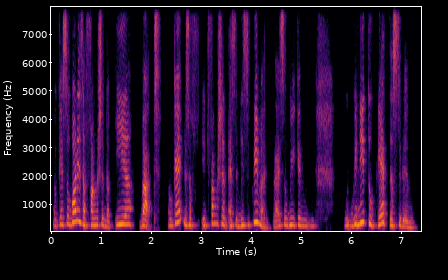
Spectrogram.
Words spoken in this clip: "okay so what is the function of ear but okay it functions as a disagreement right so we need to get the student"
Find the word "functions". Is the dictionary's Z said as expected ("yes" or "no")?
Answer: no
